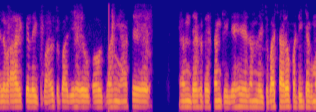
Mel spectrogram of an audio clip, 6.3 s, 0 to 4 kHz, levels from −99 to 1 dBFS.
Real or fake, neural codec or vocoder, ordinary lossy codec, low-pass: real; none; none; 3.6 kHz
